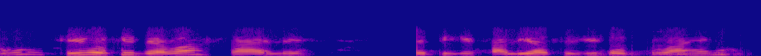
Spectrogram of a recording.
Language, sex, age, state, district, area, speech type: Odia, male, 45-60, Odisha, Nuapada, urban, conversation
